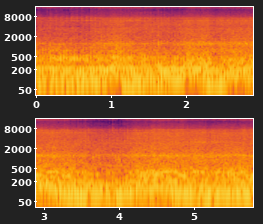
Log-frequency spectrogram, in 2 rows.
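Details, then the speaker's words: Honda Scoopy keyless scooter starting after an electrical fault traced to a badly drained battery (dropping to 7 volts): small single engine starts and idles with an even, quick putter and steady low drone, no stumbling; runs normally despite the weak battery. "Coba kita hidupkan jika tidak ada masalah yang lain selain akinya Yang tekor ini Seharusnya motor bisa hidup tuh masih ada bisa hidupnya ya teman-teman"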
